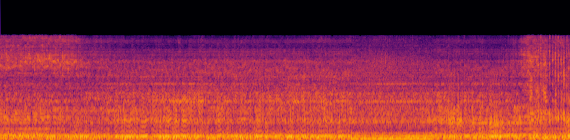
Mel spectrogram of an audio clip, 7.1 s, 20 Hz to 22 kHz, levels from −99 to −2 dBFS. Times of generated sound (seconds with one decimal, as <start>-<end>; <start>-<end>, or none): 0.0-4.4; 5.4-7.1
